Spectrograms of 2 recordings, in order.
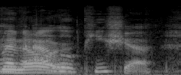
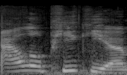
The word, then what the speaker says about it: alopecia: me why I have alopecia also that's how you pronounce that I pronounced it as alop pikia my whole life alopecia aloia that's how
